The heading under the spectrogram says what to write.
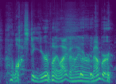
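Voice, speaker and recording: With a mid-range, sharp, animated voice and a slightly fast pace, a stream co-host in his thirties chats over soft background music. He rambles, laughs a lot and is self-deprecating while going through viewer comments.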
